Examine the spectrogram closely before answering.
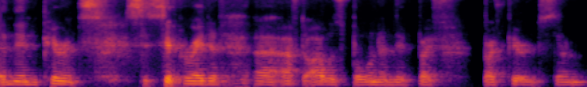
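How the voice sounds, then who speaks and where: With a New Zealand accent, a man speaks at a fairly slow pace. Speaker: leadership coach. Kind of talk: interview. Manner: halting, many fillers and repetitions.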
